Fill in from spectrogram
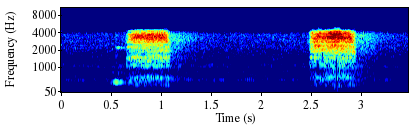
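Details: Owl at a nest box, an adult feeding one chick while the other chicks sleep; two harsh, hissing screeches about two seconds apart, each roughly half a second long.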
